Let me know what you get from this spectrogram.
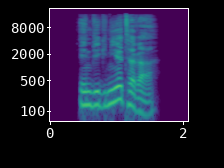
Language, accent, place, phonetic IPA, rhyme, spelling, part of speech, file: German, Germany, Berlin, [ɪndɪˈɡniːɐ̯təʁɐ], -iːɐ̯təʁɐ, indignierterer, adjective, De-indignierterer.ogg
- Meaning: inflection of indigniert: 1. strong/mixed nominative masculine singular comparative degree 2. strong genitive/dative feminine singular comparative degree 3. strong genitive plural comparative degree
